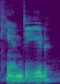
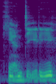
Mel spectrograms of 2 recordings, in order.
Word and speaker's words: Candide: like first of all he pronounced candide voltaire book candidi and i was just like what like like candida like a yeast infection um but he also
